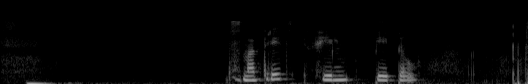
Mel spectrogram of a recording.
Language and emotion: Russian, neutral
